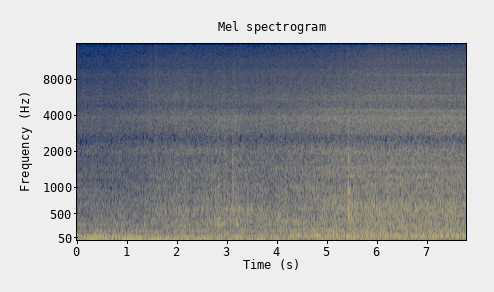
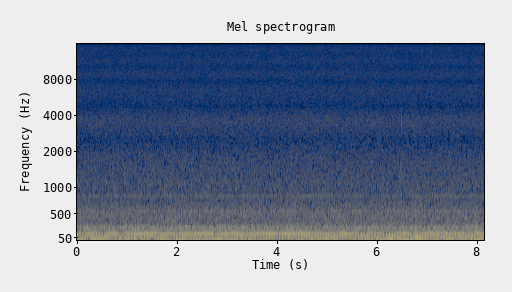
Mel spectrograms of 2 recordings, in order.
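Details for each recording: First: 1997 Toyota Land Cruiser FZJ80 (1FZ inline-six) with a rough idle that carried on to about 2000 rpm. The idle rumble is uneven and lumpy and stumbles irregularly. The MAF and intake were checked; the owner suspects an ECU reset after driving fixed it. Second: 1997 Toyota Land Cruiser FZJ80 (1FZE petrol six) after a rough idle fix, probable ECU reset after a 3-mile drive: steady even idle, a lot smoother and pretty stable, though some slight shaking remains.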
